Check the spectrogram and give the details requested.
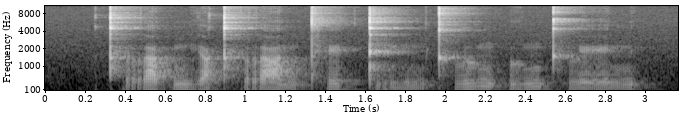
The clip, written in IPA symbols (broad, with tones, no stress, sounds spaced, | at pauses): kʰ r a˦˥ t̚ ŋ i˧ a̯ kʰ r a˧ n tʰ e˥˩ k̚ t r i˨˩ n kʰ l ɯ˥˩ ŋ ʔ ɯ˥˩ ŋ kʰ l e˦˥ n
